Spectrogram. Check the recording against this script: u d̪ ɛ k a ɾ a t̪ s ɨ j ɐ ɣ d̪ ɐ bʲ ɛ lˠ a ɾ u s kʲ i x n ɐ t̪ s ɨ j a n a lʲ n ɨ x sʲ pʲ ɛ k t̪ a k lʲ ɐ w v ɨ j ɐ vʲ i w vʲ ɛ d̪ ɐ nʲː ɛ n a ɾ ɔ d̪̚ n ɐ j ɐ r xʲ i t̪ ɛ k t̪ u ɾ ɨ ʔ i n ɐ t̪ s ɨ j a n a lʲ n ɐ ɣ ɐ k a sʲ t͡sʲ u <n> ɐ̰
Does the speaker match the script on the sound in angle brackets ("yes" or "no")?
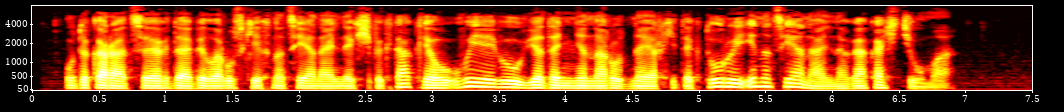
no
